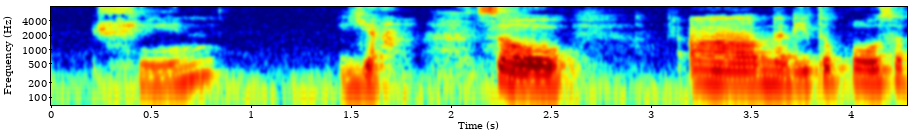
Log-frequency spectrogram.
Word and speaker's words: Shein: from a website called sheen or shane but i think it's pronounced as sheen yeah so um nadito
